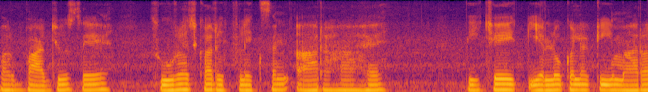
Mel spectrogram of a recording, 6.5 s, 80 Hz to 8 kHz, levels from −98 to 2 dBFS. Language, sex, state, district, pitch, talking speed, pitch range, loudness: Hindi, male, Chhattisgarh, Raipur, 125 Hz, 140 wpm, 125-130 Hz, -18 LUFS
